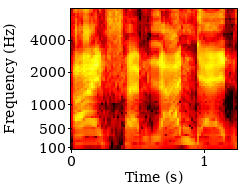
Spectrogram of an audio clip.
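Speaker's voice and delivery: lightly mocked Scot faking a London accent; fake London accent. Scot pretending to be from London, mock London accent. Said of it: "they can all hear that weird Scottish accent".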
